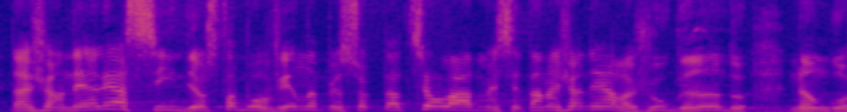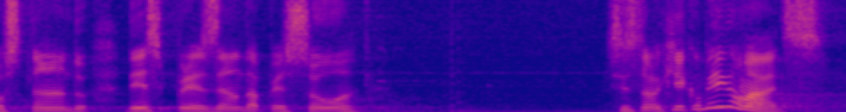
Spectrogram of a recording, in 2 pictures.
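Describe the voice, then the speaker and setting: High-voiced preaching pastor in reverberant church. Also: male voice. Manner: call-and-response preaching, asks the congregation questions. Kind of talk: sermon. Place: church hall. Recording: long hall reverb.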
